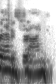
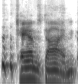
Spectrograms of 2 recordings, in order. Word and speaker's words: TransDigm: He also mentioned, I have actually no idea how the stock is pronounced, but TransDigm or TransDigm, TDG is the TransDigm. – TransDigm. Oh, right.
